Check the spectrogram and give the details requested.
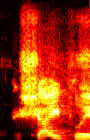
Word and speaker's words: Shifley: Shifley is how I've been told it's pronounced, but.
